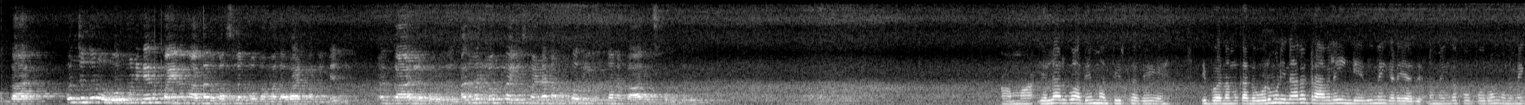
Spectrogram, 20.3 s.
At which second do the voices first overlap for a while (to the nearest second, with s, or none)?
none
